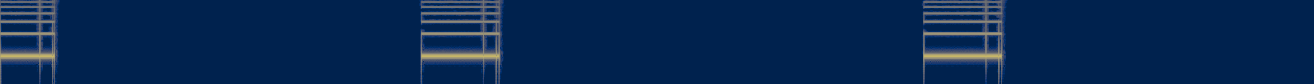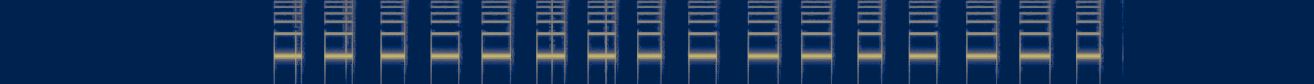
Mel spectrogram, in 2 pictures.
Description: There is no code.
